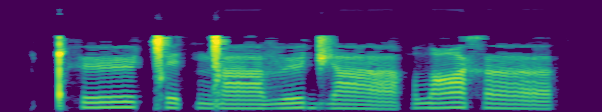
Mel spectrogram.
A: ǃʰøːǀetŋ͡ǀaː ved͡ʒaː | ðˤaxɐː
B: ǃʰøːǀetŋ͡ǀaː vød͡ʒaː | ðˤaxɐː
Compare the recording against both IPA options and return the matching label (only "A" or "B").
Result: B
